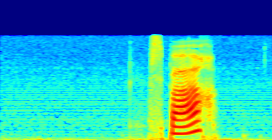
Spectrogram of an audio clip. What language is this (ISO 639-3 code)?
nor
